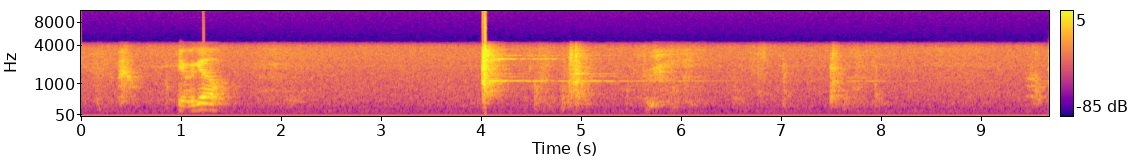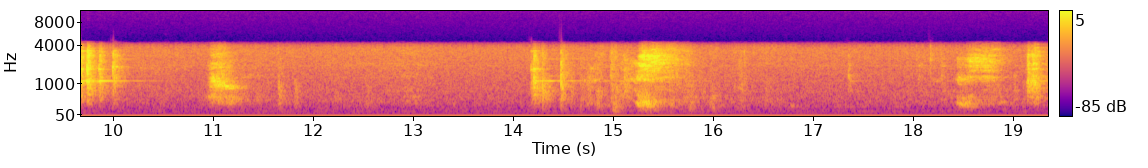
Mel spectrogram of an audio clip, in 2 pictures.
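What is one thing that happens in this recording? A man grunts and breathes hard with effort.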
